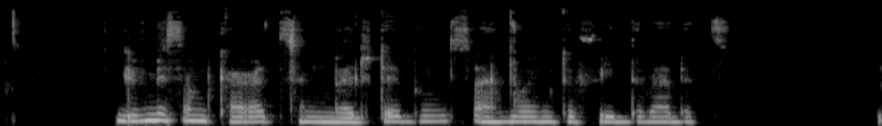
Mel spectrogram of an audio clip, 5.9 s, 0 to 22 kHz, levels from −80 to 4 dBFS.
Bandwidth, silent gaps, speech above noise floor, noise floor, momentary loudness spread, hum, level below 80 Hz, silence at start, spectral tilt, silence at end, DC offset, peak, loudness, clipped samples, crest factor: 16 kHz; none; over 60 dB; under -90 dBFS; 12 LU; none; -66 dBFS; 0.1 s; -5.5 dB/octave; 0 s; under 0.1%; -12 dBFS; -31 LUFS; under 0.1%; 20 dB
